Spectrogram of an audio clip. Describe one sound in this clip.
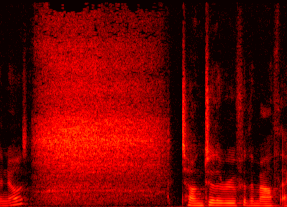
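A young woman breathes in deeply.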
